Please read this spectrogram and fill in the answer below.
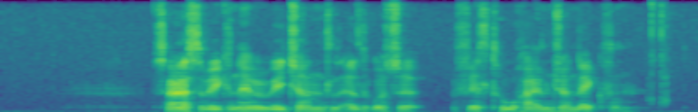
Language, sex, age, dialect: Faroese, male, 36-60, Suðurstreymoy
